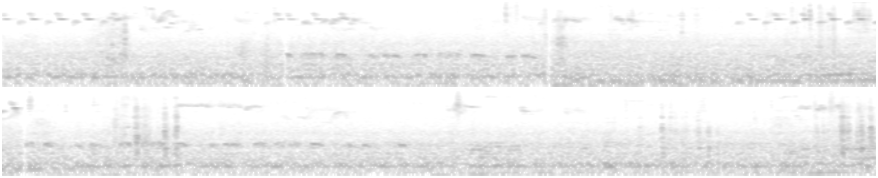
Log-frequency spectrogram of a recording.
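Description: Near-silent room with faint songbird chirping: two quick runs of short high chirps, one at the start and one about eight seconds in. A few soft, light clicks from tiny earring pieces being handled.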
